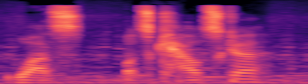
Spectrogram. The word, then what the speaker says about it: Wasikowska: You're talking about Mia Wasikowska. Yeah, I believe is how you pronounce whatever her name is.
